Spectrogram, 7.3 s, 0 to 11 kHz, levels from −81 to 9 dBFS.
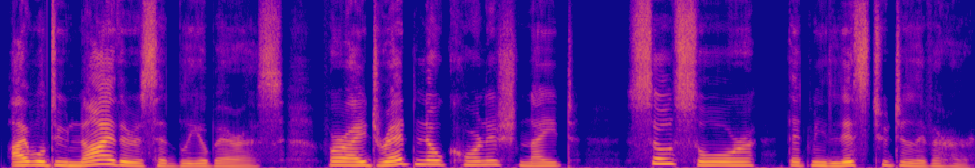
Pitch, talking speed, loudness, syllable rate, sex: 205 Hz, 165 wpm, -17 LUFS, 4.1 syllables/s, female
